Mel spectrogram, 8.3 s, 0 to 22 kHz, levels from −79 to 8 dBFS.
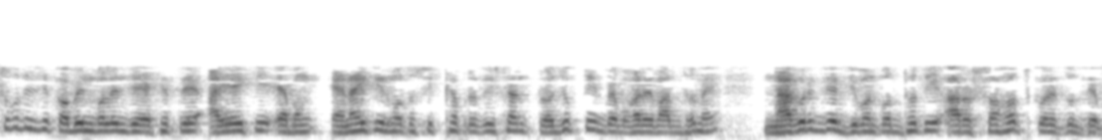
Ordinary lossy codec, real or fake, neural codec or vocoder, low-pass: MP3, 16 kbps; real; none; 3.6 kHz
